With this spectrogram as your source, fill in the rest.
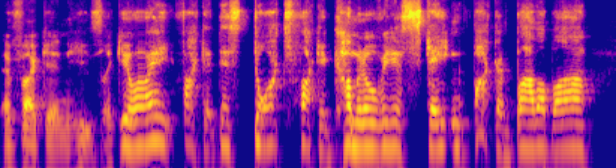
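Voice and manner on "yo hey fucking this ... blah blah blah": put-on heavy New Jersey accent, very high-pitched. Retelling what a guy said about him skating, thick jersey accent. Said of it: "he has this thick-ass Jersey accent".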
